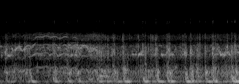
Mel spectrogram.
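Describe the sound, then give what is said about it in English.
Horses neigh and whinny loudly over a steady, rapid clatter of hooves as riders gallop very quickly, with no voices. “D'Artagnan and the three musketeers ride very quickly. Soon they're next to Lady de Winter's carriage.”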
